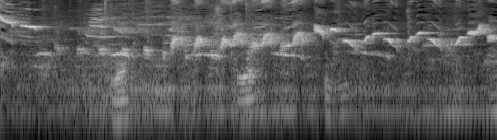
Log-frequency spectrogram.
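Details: A tame Chinese hwamei sung from the hand, with a rapid mix of chattering, squeaky and whistled notes delivered loudly and almost without breaks.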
